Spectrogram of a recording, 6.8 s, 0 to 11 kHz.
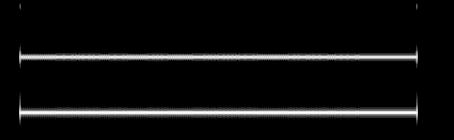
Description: PSK31 (31.25 baud), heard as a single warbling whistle, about 2150 Hz.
